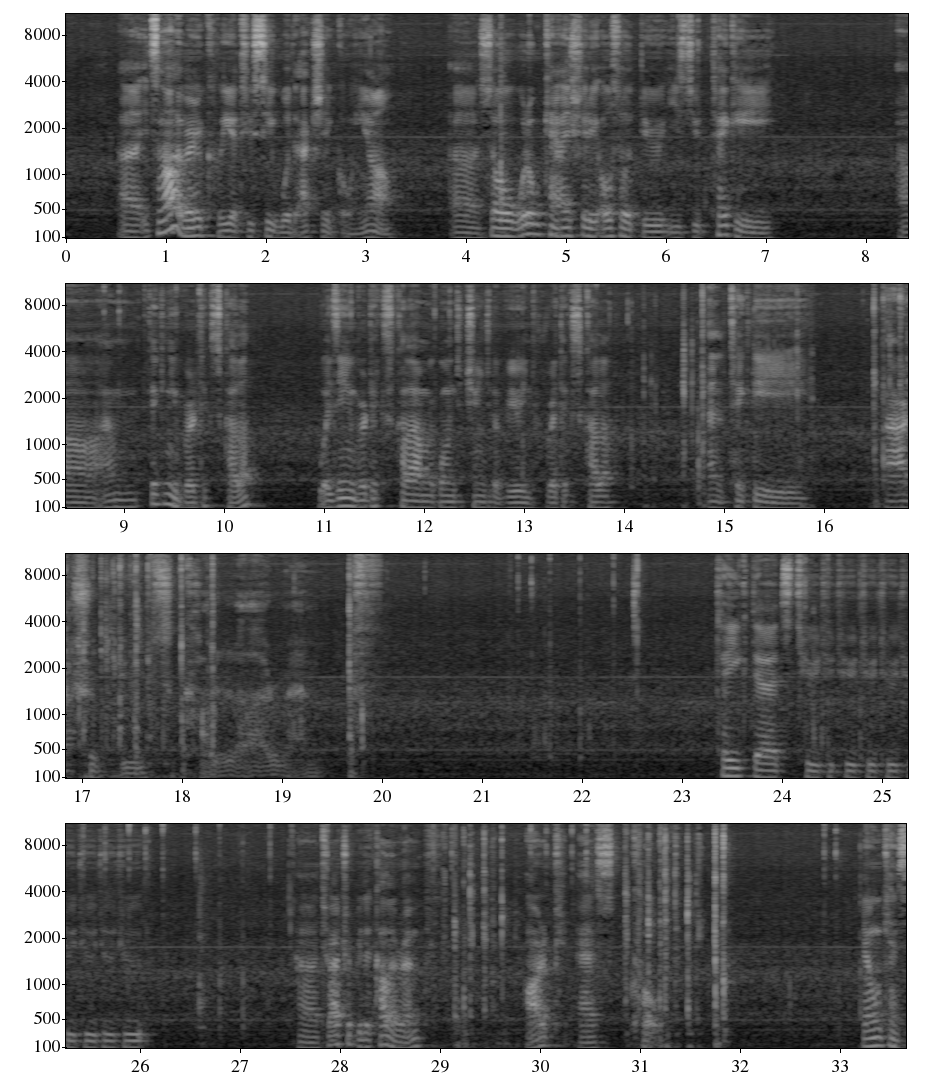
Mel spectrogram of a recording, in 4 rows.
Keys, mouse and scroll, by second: 0.1-3.1 middle drag, 4.7-6.2 middle drag, 6.2 click, 8.9-13.1 drag, 13.1-14.7 middle drag, 14.7 ctrl+a, 16.7 t, 21.8 middle click, 22.4-24.6 drag, 24.6-25.6 middle drag, 25.6 click, 26.0 click, 26.4 click, 27.0-27.4 middle drag, 27.4 click, 28.5 middle click, 29.0-30.1 drag, 30.4-33.0 drag, 33.4-33.6 middle drag.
